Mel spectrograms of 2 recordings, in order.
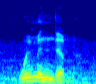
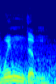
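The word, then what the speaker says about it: Wymondham: how see to me untrained eye I would pronounce that wiom but apparently that om is silent so it's wh Windom I don't know about that anyway uh we're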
